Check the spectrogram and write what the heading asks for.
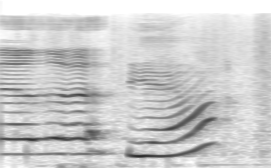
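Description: Infant vocalizing: a long held cooing note, then a shorter call that rises in pitch about a second in.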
